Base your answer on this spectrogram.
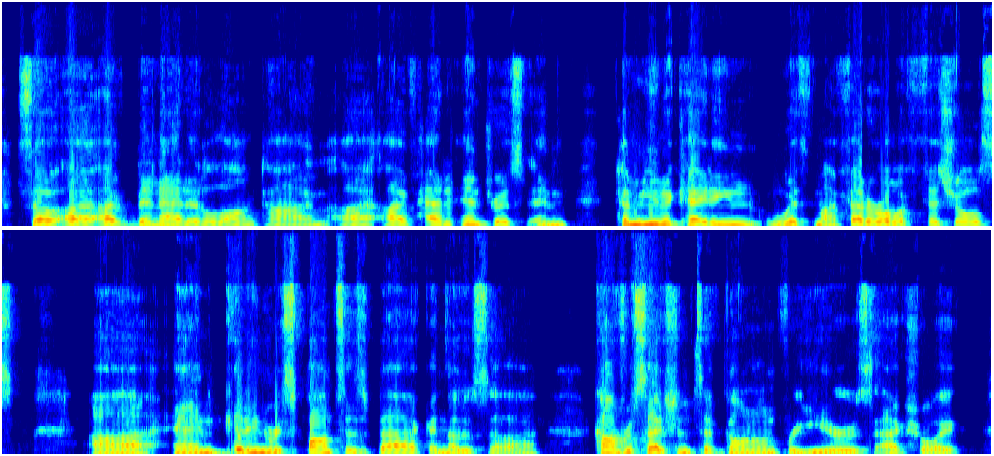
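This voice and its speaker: Heard dry and close without echo, a man uses a normal speaking voice at a medium pitch, a fairly slow pace, and ordinary pitch variation. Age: 60s. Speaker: political candidate, theater director. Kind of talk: interview.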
